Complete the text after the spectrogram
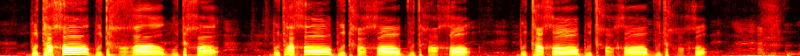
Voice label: man male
